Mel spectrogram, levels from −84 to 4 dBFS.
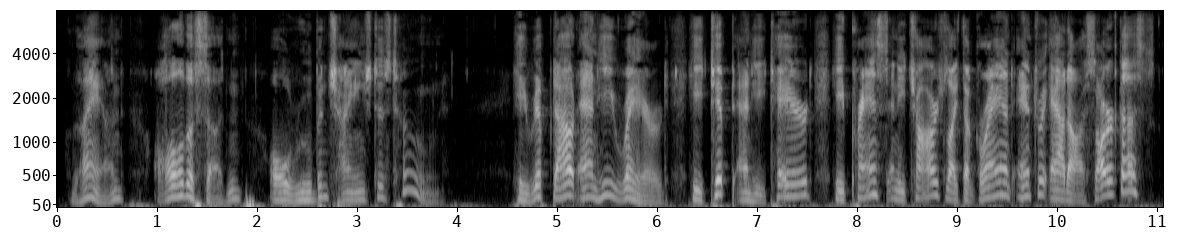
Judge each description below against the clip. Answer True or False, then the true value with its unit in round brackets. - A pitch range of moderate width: False (6.8 semitones)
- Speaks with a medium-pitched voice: True (145 Hz)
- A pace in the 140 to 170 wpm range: False (180 wpm)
